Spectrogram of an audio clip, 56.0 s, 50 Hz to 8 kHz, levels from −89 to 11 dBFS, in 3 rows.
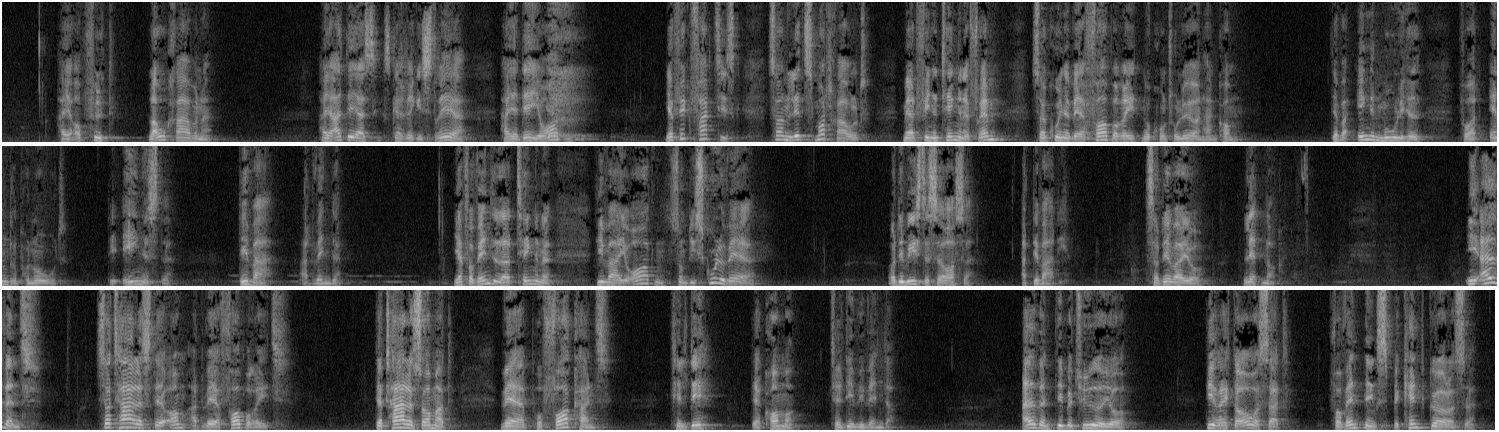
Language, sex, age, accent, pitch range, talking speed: Danish, male, 60-79, German, 110-175 Hz, 115 wpm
